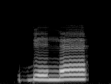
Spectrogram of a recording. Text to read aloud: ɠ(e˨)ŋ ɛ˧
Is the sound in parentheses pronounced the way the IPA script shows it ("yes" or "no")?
yes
